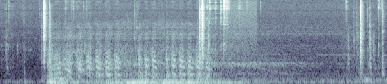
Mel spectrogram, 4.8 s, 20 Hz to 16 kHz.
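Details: 2003.5 BMW E46 M3 coupe, 6-speed manual, 157k miles, cool morning (about 40–50°F) after fuel pump prime, new battery, good starter and alternator: strong, even cranking for about two seconds but no fire; crank no start, then starts on second try.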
